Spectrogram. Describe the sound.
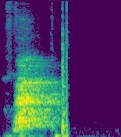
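A dog gives a single drawn-out, mid-pitched bark with a yelping quality that cuts off abruptly, followed by silence.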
